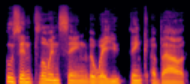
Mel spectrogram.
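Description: A man in his forties with a lowish voice hosts a video interview through his headset. The sound is dry and close, and he asks his questions haltingly, with plenty of fillers. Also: a little mellow, no echo. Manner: hesitant, filler-heavy questioning. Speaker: interview host. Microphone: over-ear headset.

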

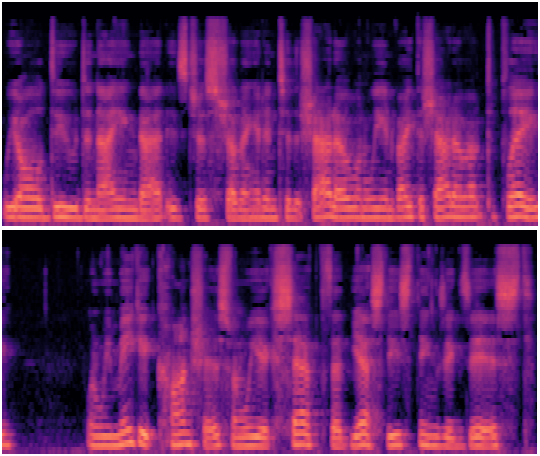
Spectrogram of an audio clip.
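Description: Female solo speaker for introspective spiritual musing; lowish pitch, very unhurried delivery, deliberate pauses between short phrases. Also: little pitch movement, mellow. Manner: deliberate, pausing mid-sentence in short phrases. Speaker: spiritual self-reflection vlogger. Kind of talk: slow reflective spiritual monologue.

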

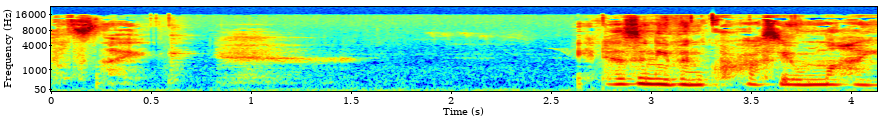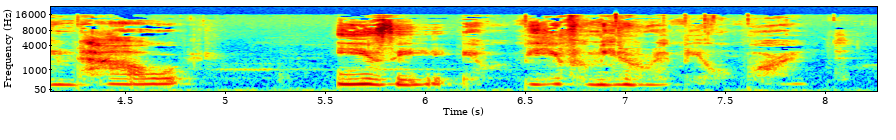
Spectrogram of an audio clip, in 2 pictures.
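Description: A woman playing a young, tormented, lovesick vampire in an ASMR roleplay, breathy and often whispering, halting and intense. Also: a little high, flat delivery, a little mellow, exaggerated voice. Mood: pained, menacing. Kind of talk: ASMR roleplay, dramatic monologue.

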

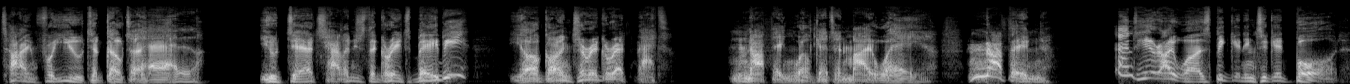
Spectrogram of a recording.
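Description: A sadistic alien tyrant from an anime battle game. The voice is gravelly and sharp-edged, delivered slowly and grandly. He taunts and threatens like one who expects the universe to kneel, often rising to a shout. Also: medium pitch, huge pitch swings, dry recording, clean studio sound, exaggerated voice. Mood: menacing, then furious, commanding. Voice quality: raspy, gravelly. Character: arrogant, sadistic alien parasite conqueror, male, gloating villain. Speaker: video game villain.

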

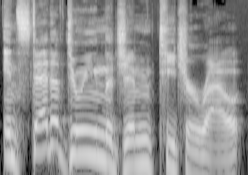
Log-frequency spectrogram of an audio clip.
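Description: A man's voice: on the high side, wildly swooping pitch, measured pace. A man giving casual, foul-mouthed gameplay commentary among friends. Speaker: gaming video host.

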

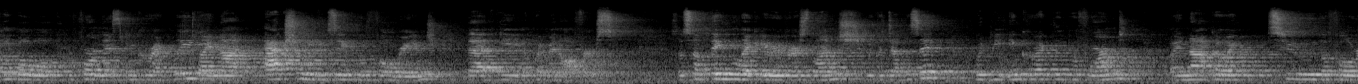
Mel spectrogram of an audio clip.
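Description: A young woman, a fitness trainer, calmly explaining exercise technique as she demonstrates. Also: medium pitch, background noise. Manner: clear, steady coaching while demonstrating exercises. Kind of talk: instructional demonstration. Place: large gym with hard walls. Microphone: far camera. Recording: echoey gym from far off.

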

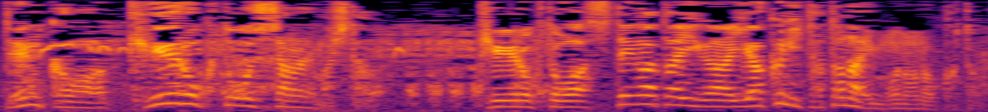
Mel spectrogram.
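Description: A man's voice: fairly high pitch, very animated, normal speed, noisy background. An actor playing a grave, calculating man of rank in an ancient Chinese historical drama. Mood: explanatory. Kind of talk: Japanese historical audio drama acting.

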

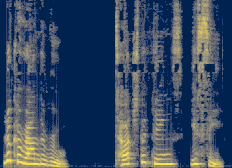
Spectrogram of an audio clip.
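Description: A woman's voice: extremely high pitch, huge pitch swings, takes it slowly, darkish tone, voice pushed up, full character voice. A woman voicing a kind, encouraging schoolteacher who instructs young children in a storybook.

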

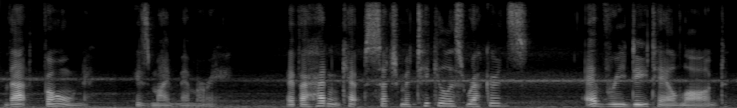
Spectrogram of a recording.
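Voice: mid-range voice, fairly bright tone, slight background noise. An actor playing a sardonic, embittered immortal with a fractured memory in an audio drama, flippant and wry in manner. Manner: flippant, wry, breathy asides and chuckles.

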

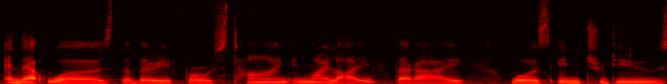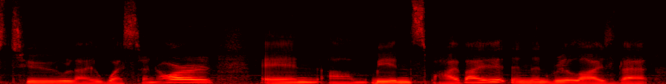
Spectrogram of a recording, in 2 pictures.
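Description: A woman with a Vietnamese accent giving reflective interview answers as an artist, thoughtful and halting. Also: low voice, fairly even intonation, warm tone, a little hiss or hum. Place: large indoor museum gallery. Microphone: lapel. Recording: reverberant gallery room.

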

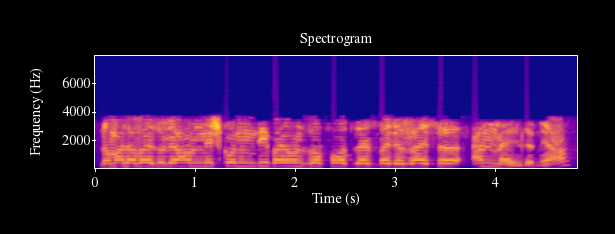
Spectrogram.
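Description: A man's voice: high voice, steady tone, normal speed. A man with a foreign accent, not a native German speaker, working as a call-centre agent and questioning a customer in a pushy sales call. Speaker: call-centre agent selling online trading. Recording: narrow, tinny phone line.

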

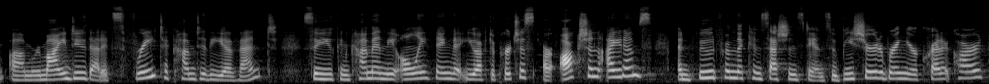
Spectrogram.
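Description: A woman's voice: sits high, fairly bright tone. Upbeat woman guest on a TV news set. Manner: upbeat, eager, promotional. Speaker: charity spokesperson, studio guest. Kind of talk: live TV studio interview. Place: TV news studio. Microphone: lapel mic.

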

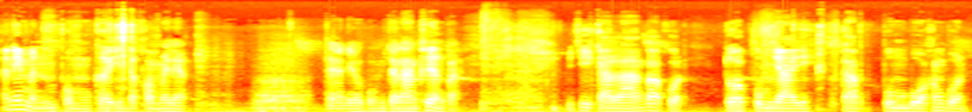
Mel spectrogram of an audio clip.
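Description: A man's voice: lowish voice, steady tone, normal speed, long pauses, noisy background. A man giving a casual hands-on tutorial, explaining informally step by step in short phrases. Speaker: vlogger giving a product tutorial.

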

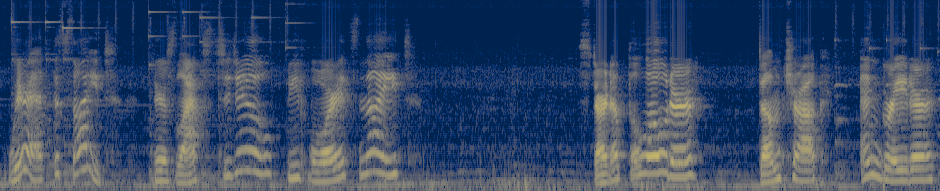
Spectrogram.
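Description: High-pitched, lively woman reading a picture book. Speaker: children's story-time reader. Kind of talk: animated read-aloud of a rhyming picture book.

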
